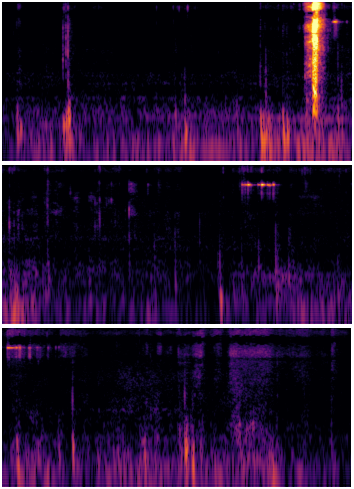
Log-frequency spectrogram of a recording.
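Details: A Munchkin kitten indoors sneezing in a run: one sharp, explosive, hissy burst near three seconds stands out, with softer snuffles and small rustling noises around it in a quiet room.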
